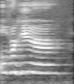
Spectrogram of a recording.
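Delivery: high little chick voice; chick calling. Acted. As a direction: call out to find your parent.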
